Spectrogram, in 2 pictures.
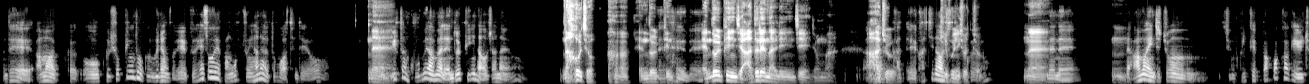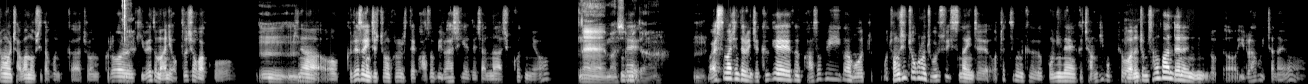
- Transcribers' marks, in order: other background noise; laughing while speaking: "나오죠"; laugh; laughing while speaking: "네네네"; tapping
- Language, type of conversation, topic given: Korean, advice, 큰 목표를 추구하는 과정에서 야망과 인내의 균형을 어떻게 잡을 수 있을까요?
